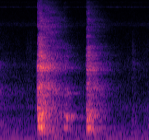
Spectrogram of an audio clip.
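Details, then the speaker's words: Adult woman, the speaker's wife, gives two short, sharp coughs in the background of a quiet room during a recording. "bless you don't worry she's not teasing me she's just having a little cough"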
